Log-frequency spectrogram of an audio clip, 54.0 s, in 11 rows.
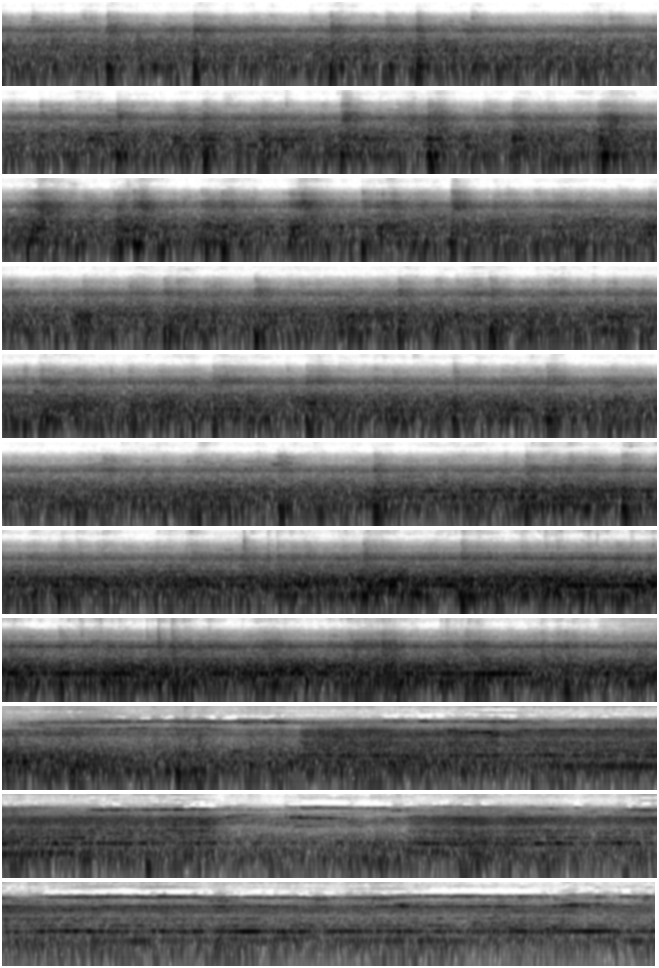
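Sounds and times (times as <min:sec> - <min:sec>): train wheels rumbling on track: 0:00.0 - 0:54.0
wheels squealing: 0:37.0 - 0:54.0.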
